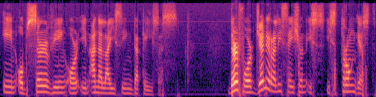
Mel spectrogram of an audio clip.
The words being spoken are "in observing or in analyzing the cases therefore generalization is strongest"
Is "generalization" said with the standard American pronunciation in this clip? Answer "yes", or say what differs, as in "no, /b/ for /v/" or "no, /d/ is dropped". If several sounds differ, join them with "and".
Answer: no, /s/ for /z/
